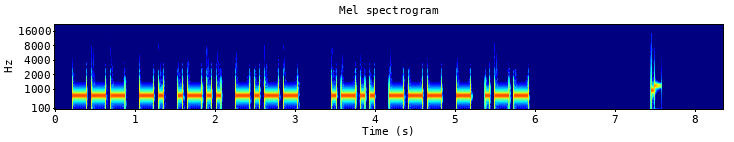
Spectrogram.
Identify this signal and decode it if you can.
Morse code, heard as a keyed tone, about 20 wpm, 700 Hz. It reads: ONLY LOTW
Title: Common QSO Phrases Encore 20wpm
